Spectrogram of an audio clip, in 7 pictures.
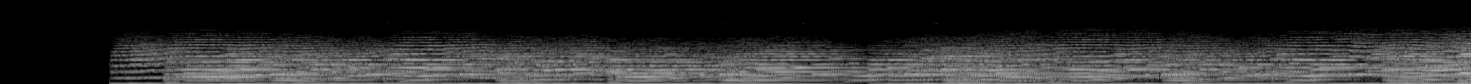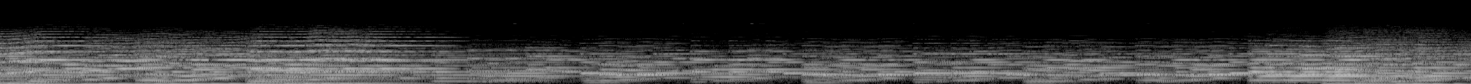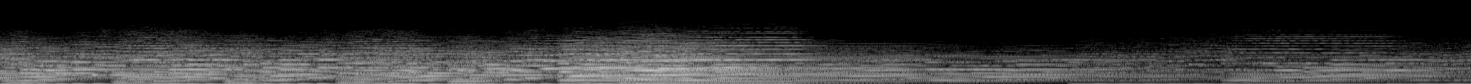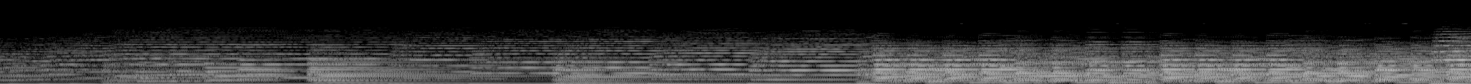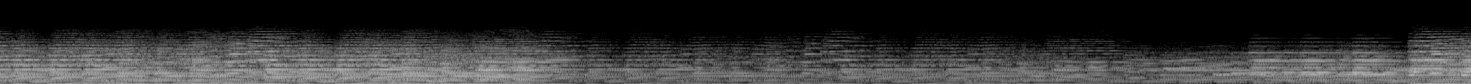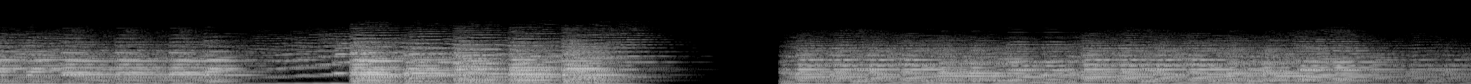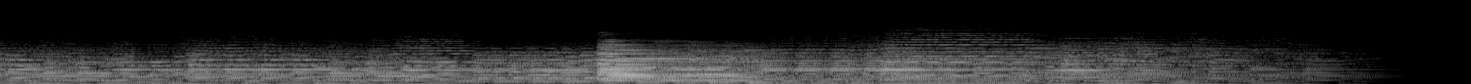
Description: Oeuvre pour trompette sib ou ut
ou cornet ou bugle et piano.
Niveau : milieu de 2e cycle.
